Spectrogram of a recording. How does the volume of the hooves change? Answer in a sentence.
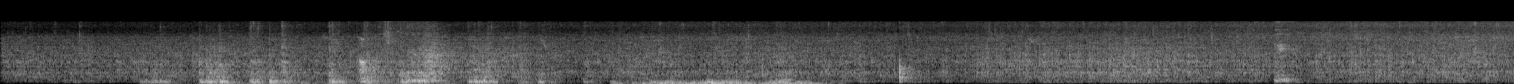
The volume of the hooves goes down, then up.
